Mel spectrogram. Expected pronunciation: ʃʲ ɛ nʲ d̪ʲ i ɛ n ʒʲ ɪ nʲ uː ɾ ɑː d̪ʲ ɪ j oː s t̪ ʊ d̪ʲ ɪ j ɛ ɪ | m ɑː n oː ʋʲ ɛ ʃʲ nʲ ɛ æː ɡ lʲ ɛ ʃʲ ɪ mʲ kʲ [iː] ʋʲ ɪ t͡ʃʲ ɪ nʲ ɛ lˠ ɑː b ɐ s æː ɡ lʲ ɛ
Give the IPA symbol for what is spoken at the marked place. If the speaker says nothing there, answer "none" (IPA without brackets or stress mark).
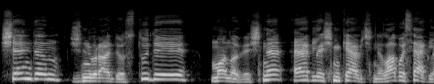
æː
